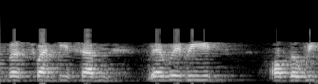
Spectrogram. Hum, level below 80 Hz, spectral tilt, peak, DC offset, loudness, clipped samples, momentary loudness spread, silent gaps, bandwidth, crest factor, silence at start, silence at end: none; -58 dBFS; -5.5 dB/octave; 0 dBFS; under 0.1%; -11 LUFS; 0.5%; 13 LU; none; 5.4 kHz; 14 dB; 0 s; 0 s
